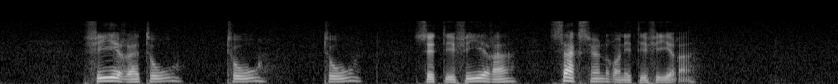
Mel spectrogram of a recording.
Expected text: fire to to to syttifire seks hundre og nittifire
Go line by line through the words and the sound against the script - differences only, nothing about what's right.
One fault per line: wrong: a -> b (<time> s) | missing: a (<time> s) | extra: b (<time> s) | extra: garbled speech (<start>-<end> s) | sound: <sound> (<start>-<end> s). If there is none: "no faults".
no faults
